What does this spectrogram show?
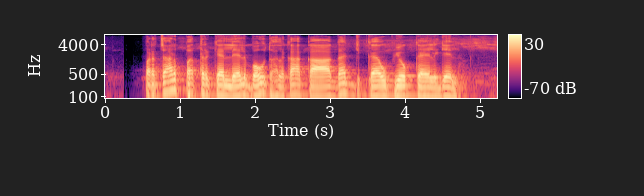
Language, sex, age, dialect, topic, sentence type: Maithili, male, 60-100, Southern/Standard, agriculture, statement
